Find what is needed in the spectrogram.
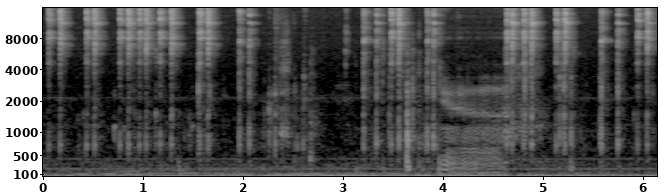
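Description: Irregular clicking of a computer keyboard and mouse while the software is worked, many small taps in quick succession over a low steady hum.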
